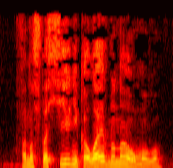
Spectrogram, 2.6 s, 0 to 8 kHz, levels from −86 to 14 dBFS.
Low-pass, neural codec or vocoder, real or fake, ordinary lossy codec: 7.2 kHz; codec, 16 kHz, 4 kbps, FunCodec, trained on Chinese and English, 50 frames a second; fake; MP3, 32 kbps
